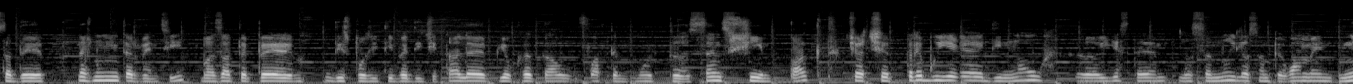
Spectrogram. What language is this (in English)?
Romanian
